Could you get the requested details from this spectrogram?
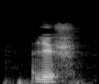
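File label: "лиш", Komi, male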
